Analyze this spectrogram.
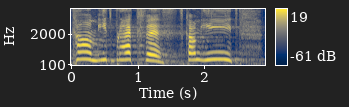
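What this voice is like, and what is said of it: Imitated Middle Eastern accent. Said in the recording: “my mom's Middle Eastern accent.”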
